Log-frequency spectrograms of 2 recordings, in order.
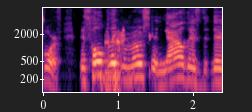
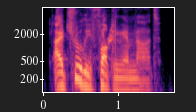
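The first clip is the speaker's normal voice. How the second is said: grumpy, sour, bad-tempered insistence; 7 semitones lower than usual. Apologizing to the others for being in a bad mood: audibly bad mood. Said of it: "as you can hear, ladies and gentlemen, I'm not in a good mood".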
